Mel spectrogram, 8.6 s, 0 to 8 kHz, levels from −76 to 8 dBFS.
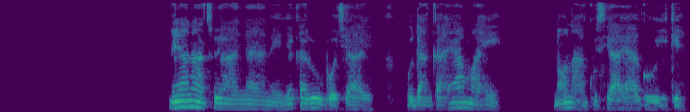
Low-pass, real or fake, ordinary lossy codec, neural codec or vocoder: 7.2 kHz; fake; none; vocoder, 44.1 kHz, 128 mel bands, Pupu-Vocoder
